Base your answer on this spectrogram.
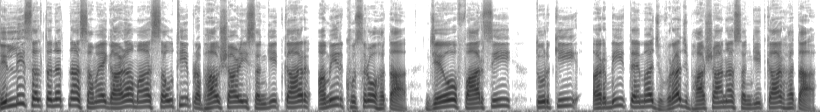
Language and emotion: Gujarati, neutral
